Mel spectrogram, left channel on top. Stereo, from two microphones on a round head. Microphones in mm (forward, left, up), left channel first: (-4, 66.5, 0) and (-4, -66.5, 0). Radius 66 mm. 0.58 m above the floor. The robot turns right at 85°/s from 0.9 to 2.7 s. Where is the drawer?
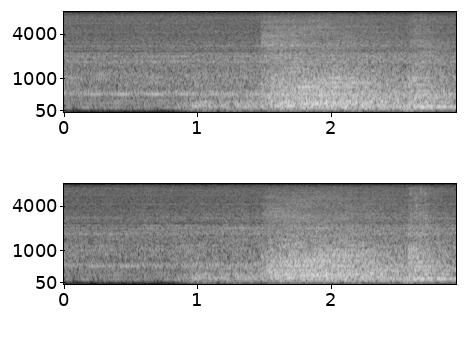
120° left, 1.5 m; by 2.8 s 135° right, 1.5 m.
